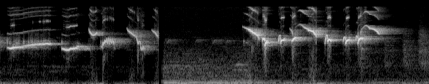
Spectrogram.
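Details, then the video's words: Orange-headed thrush in vigorous ngeplong song: a chain of whistled, slurred notes, a short pause with a low hum beneath, then a burst of rapid, high, descending whistles repeated several times a second. "PANCINGAN ANIS MERAH NGEPLONG GACOR memancing BUNYI jadi NYAUT"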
